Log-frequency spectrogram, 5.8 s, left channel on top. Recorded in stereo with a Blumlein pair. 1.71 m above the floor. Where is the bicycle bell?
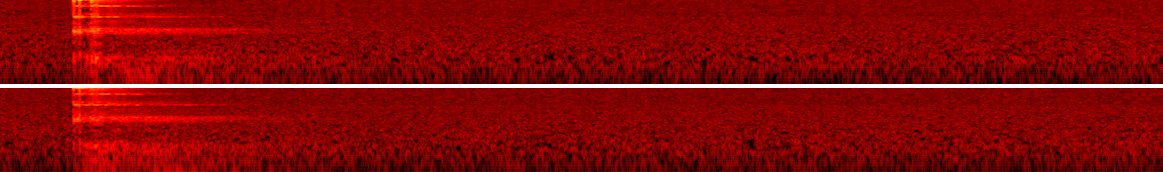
15° left, 2 m.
